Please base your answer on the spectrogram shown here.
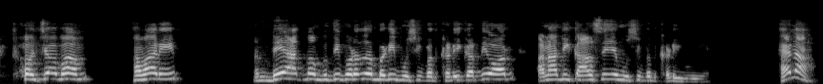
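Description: A middle-aged man from giving an animated devotional lecture in a temple hall, speaking into a stand microphone and asking his listeners questions. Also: very high-pitched, normal speed. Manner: animated, gesturing, asks the audience questions. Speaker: spiritual speaker. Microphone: stand mic close to mouth.

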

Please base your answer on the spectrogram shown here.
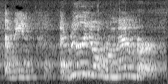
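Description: A man's voice: very high voice, normal speed, lo-fi sound. A young male acts out a suspicious, exasperated dead bank worker in a homemade audio drama. He questions and hesitates, circling back over his words, on a noisy tape with heavy echo and some distance from the mic. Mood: wary, searching. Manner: hesitant, questioning, repeating himself. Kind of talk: amateur audio drama dialogue. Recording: noisy, echoey distant old home tape.

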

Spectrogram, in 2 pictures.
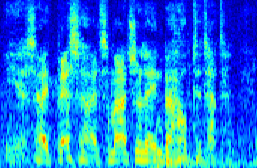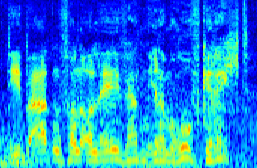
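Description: An actor playing an arrogant, cruel military commander, a villain in a dubbed video game, with a very gravelly voice. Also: male voice, a little high, fairly even intonation, normal speed. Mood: sneering. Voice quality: gravelly, creaky. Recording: noisy outdoor game ambience.

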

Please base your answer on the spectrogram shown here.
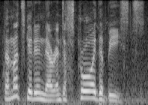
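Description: An actor playing an earnest, confident young warrior prince in a fantasy game, speaking in a heroic, self-assured way. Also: male voice, high voice, brisk, slight background noise, close to an everyday voice. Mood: determined. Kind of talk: fantasy video game cutscene acting.

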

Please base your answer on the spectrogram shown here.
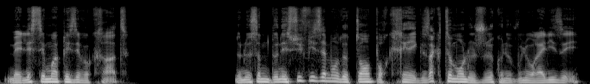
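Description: A man playing a pompous, self-satisfied game narrator with formal, measured, grandiloquent delivery. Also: fairly low pitch, animated, dark tone, dry recording, clean studio sound, lightly acted. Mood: reassuring, self-assured. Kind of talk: theatrical scripted game narration in French fan dub.

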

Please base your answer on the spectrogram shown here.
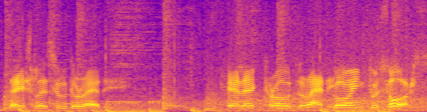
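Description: An actor playing an eager, obedient Soviet trooper, giving terse military replies in a video game. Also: male voice, on the high side, unhurried, music in the background, lightly acted. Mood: dutiful, eager. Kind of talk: clipped video game unit responses.

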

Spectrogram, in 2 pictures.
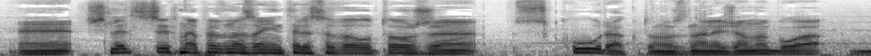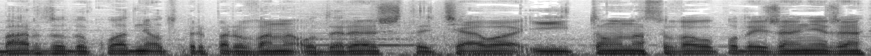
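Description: A man's voice: fairly low pitch, fairly even intonation, fairly quick. A man tells true-crime stories as a radio co-host. His delivery is conversational, with some ambient noise behind the studio speech.

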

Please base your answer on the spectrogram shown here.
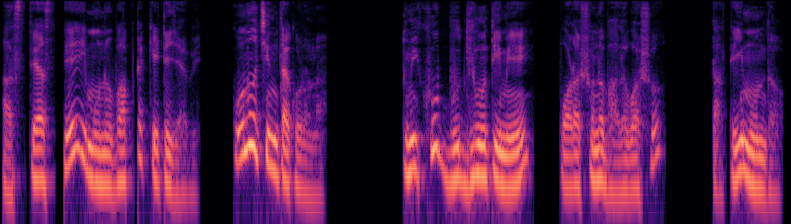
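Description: A man's voice: mid-range voice, very animated, brisk, dark tone, breathy edge. An actor playing a patient, reassuring middle-aged father in an audio drama, speaking in an avuncular, advising way. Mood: calm, advising.

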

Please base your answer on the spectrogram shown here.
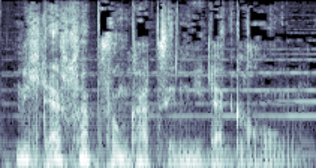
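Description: A man narrating a scripted horror story in a dramatic, suspenseful manner with deliberate phrasing. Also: a bass voice, very animated, creaky, mellow, faint music behind.

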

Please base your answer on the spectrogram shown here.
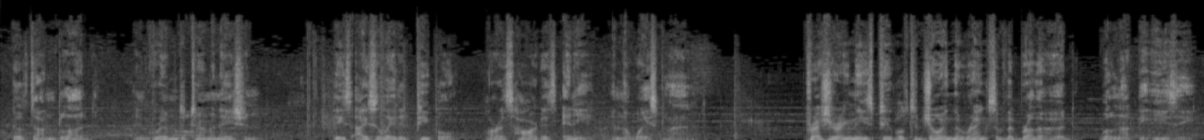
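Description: Cutscene narrator: very low, solemn, measured storytelling over music. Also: male voice. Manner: grave, measured. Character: solemn male storyteller of a wasteland order.

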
